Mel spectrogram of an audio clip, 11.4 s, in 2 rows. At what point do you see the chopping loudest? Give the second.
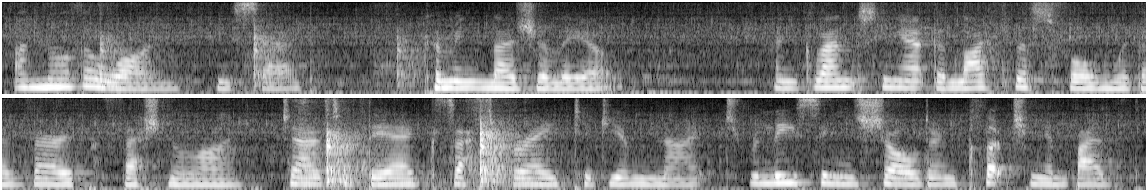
8 s.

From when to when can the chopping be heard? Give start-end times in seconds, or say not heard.
0.3-2.9, 7.2-8.4.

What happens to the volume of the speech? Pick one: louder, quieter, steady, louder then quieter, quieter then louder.
steady.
